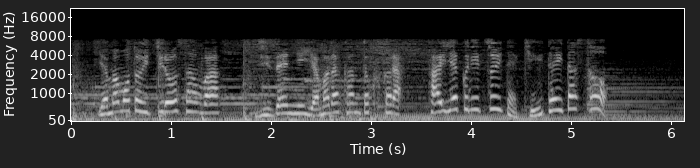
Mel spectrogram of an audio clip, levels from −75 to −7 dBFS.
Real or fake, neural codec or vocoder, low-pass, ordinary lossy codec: fake; vocoder, 44.1 kHz, 128 mel bands every 512 samples, BigVGAN v2; 7.2 kHz; Opus, 32 kbps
